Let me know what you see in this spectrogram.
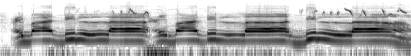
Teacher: Ibadillah, kalau baca ibadullah tak betul, ibadillah tak betul, mesti nipis. Bila baris kasrah atau di baris bawah, dal tu baris bawah berjumpa dengan lam jalalah tadi, mesti dibaca nipis.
